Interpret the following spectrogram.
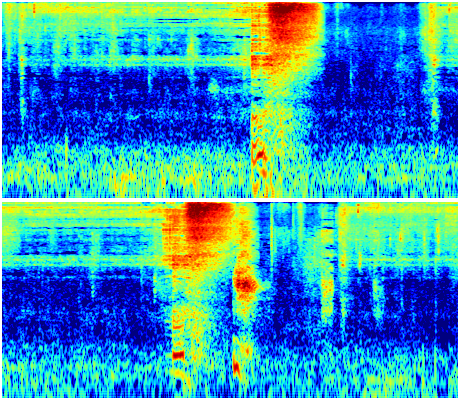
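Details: A sleeping horse snoring: two rough, breathy snore bursts about five seconds apart, each with a brief snort-like catch, over a steady low rumbling background.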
